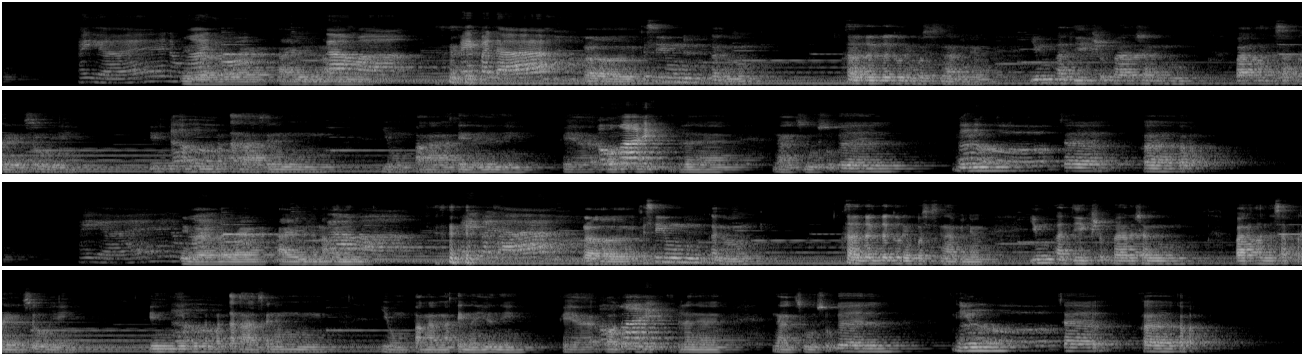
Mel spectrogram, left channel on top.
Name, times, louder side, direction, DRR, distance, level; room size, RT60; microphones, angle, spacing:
voice 1, 0.8-2.6 3.2-4.0 4.6-5.9 6.8-6.9 10.8-11.0 14.7-15.2 19.0-19.7 22.6-23.5, left 3 dB, 55° left, 2 dB, 0.5 m, -31 dB
voice 2, 1.8-3.6 4.3-4.6 4.9-5.0 5.8-7.5 8.4-13.7 14.5-16.3 16.8-18.2 18.6-19.4 19.8-21.9 22.5-23.0 23.6-24.0 24.4-24.9, right 2 dB, 65° right, 2 dB, 0.5 m, -31 dB
sound 1, 2.2-17.6, right 1 dB, 10° right, 0.6 m, -41 dB
3.7 x 2.6 x 3.1 m, 1.3 s
head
